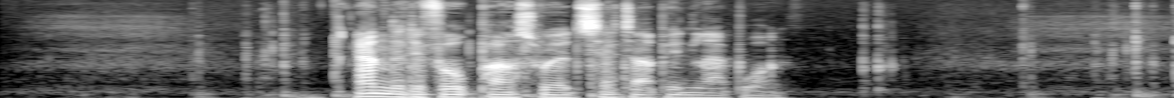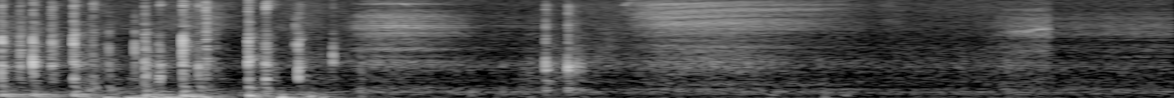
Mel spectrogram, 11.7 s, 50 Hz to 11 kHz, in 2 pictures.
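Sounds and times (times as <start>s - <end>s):
typing on a computer keyboard: 1.0s - 1.8s, 4.3s - 4.5s, 5.1s - 7.6s, 8.6s - 8.8s
speech: 1.8s - 4.0s.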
